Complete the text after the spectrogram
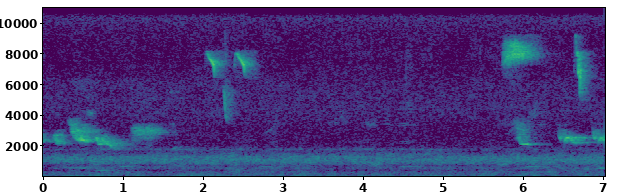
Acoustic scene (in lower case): park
